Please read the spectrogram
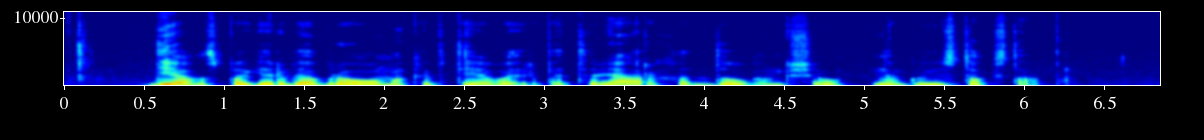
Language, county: Lithuanian, Tauragė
